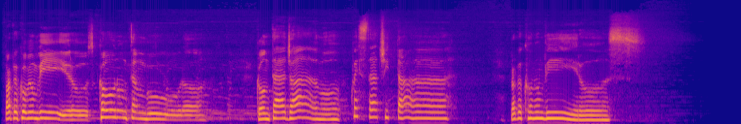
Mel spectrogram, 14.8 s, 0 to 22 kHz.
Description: In post-production, I used a odd tempo delay (3/2) on the voice occasionally, panned hard left-right, to give space and echo. In this sample you hear the Sonar automation in action where it is there and then it’s not there:
virus-voxdelay3-2.mp3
